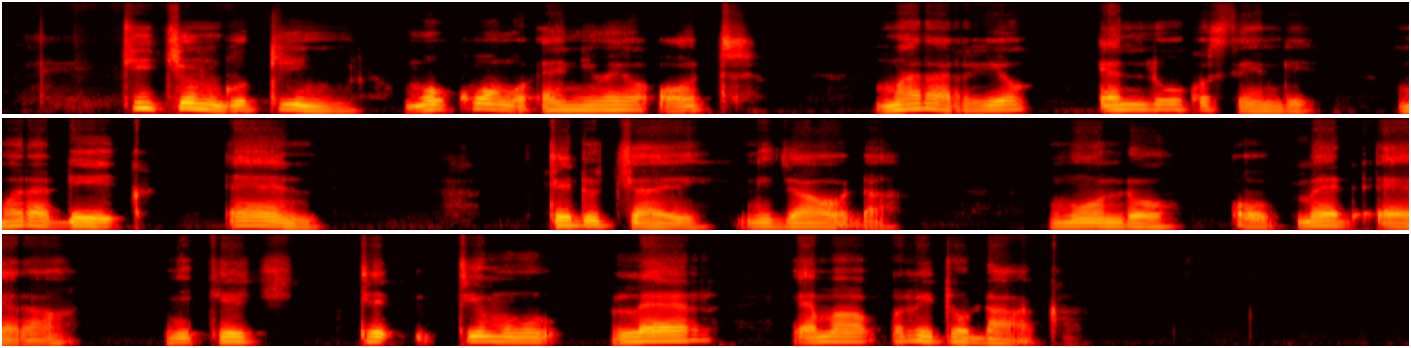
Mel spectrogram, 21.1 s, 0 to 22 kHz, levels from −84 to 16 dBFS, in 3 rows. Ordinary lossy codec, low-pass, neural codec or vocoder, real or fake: none; none; codec, 44.1 kHz, 2.6 kbps, SNAC; fake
